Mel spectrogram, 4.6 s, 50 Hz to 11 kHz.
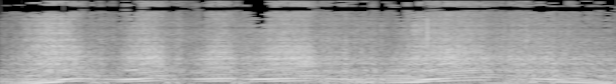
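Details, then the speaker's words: V6 car with both O2 sensors removed to relieve a suspected plugged catalytic converter, first start and revving: loud, raspy, open mower-like roar rising and falling as exhaust escapes through the open sensor ports. "and now your car is going to sound like a lawn mower really by the way if you have dual exhaust or two of these you need to take out both of them"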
